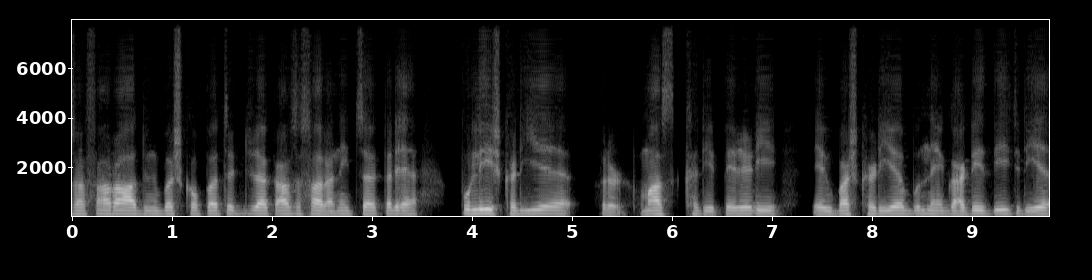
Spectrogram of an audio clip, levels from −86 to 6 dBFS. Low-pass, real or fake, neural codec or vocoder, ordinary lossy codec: none; fake; codec, 16 kHz, 0.3 kbps, FocalCodec; none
